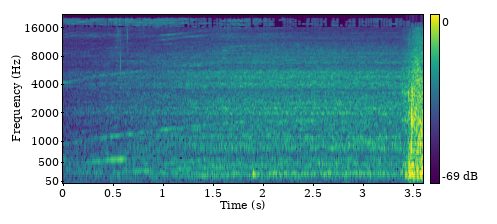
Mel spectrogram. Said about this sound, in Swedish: Här kommer en liten vit dammsugarrobot ut då. Den är röststyrd och den sköter sig själv. Alltså, så den kan ju städa hela huset här. Den går från rum till rum.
